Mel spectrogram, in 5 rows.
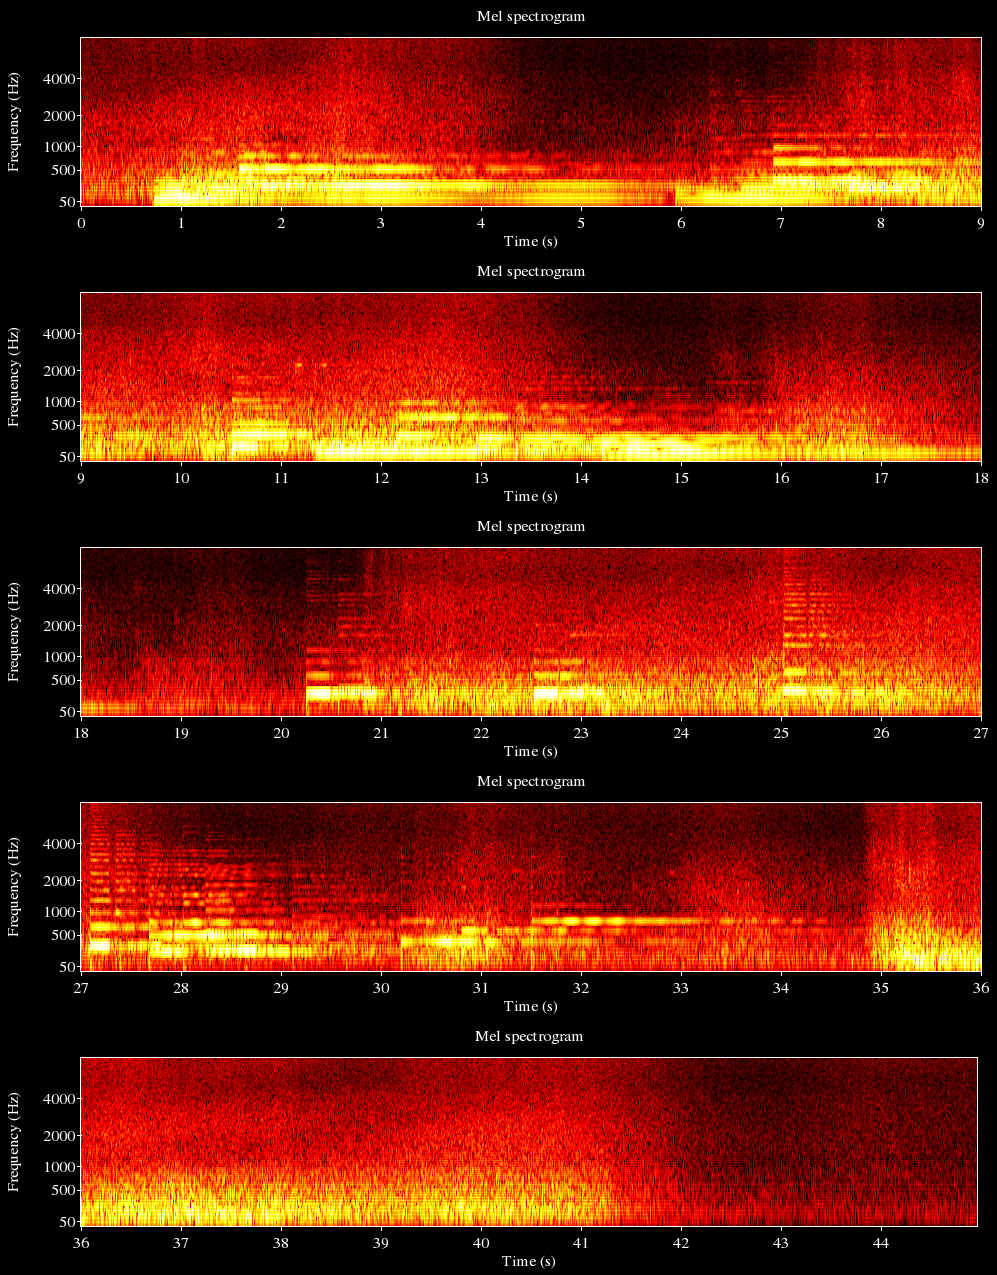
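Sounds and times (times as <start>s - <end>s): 
Pacific waves washing in: 0.0s - 44.9s
low sustained tones: 0.8s - 35.0s.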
